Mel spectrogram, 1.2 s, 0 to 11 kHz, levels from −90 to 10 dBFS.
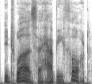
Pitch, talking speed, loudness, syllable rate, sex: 95 Hz, 245 wpm, -17 LUFS, 5.6 syllables/s, male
